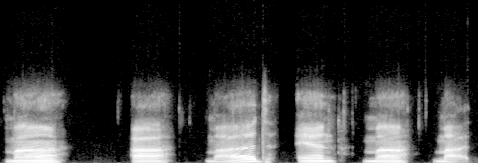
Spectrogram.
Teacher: Even though there is another syllable in mamad, you can hear how I say it. That ayin just sort of becomes elided into the rest of it. But again, context will help you here.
